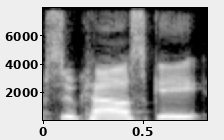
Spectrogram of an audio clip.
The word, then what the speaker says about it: Zukowski: And Chuck Zukowski, am I saying it right?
